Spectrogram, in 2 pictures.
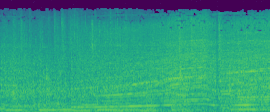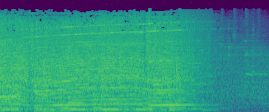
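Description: A race car engine roars and revs up through the gears.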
